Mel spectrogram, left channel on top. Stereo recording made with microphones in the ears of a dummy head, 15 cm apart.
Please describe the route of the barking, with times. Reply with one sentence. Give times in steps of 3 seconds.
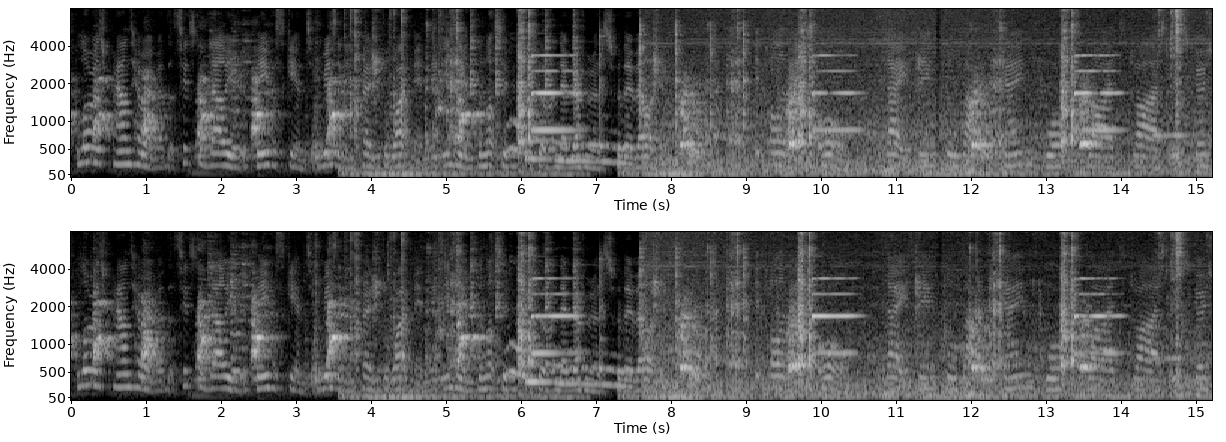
You can hear the barking on the right from 0 s and on the left from 9 s.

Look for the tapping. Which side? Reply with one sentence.
You can hear the tapping on the left.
